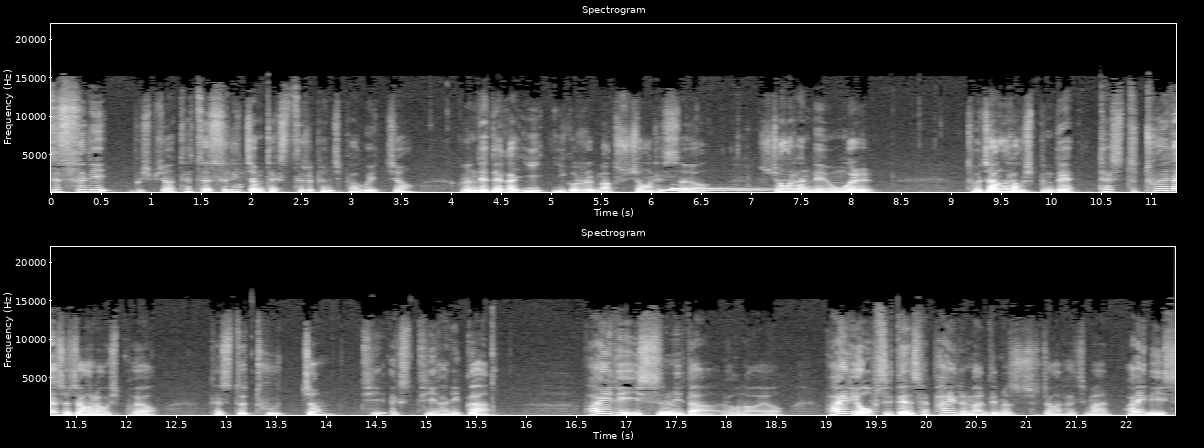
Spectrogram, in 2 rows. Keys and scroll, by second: 5.9-7.6 typing, 8.9-15.3 typing, 16.1 Return, 17.1 typing.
